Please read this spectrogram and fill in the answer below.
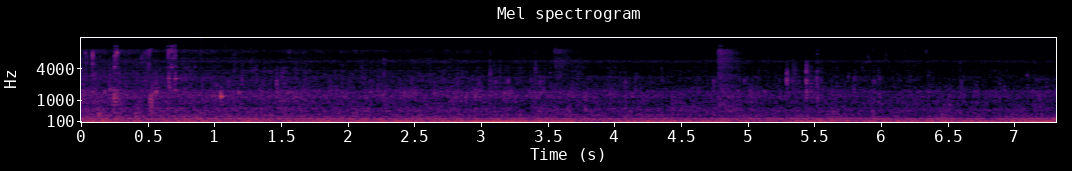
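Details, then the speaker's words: E93 after replacing the electronic water pump and thermostat, bleed procedure (heat max, zones low, pedal held 10 s, battery on trickle charger): low steady pump hum with faint intermittent gurgles and trickles as trapped air is pushed out of the coolant. "I'm going to wait to listen for the water pump to turn on and there it goes"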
